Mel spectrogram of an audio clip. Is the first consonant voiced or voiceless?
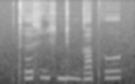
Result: voiceless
